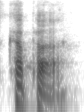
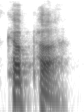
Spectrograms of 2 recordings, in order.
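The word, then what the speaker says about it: Kapha: that is Kappa and Kappa is just 2 light syllables Kappa when we spell it in English we spell ka PHA but that's because it's an aspirated pup so it's Kappa it's not really a compound consonant so we use English to approximate other languages sounds but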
